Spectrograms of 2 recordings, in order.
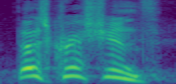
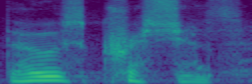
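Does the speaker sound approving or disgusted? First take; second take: approving; disgusted. First: Said in a warm, approving tone. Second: Said in a scornful, disgusted tone. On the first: The group is admired. "They're cool" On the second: The group is looked down on.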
